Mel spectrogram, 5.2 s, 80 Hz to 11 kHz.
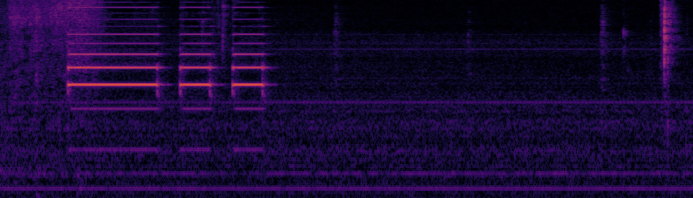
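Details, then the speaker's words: First power-on of a 1998 Gateway G6-400XL (400 MHz Pentium II) after fitting cards and a new CMOS battery: one long and two short POST beeps over faint fan hum, then nothing; fails to boot, memory tested okay. "and I think that means it doesn't [Laughter] work uh let me see here well all the Rams there so I don't know what the uh issue could be"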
